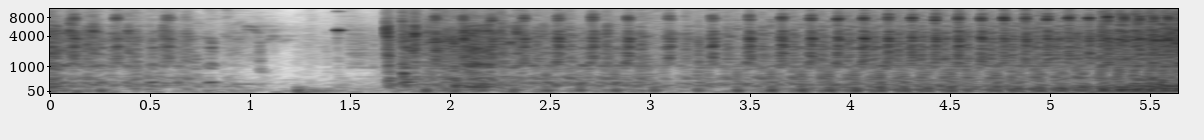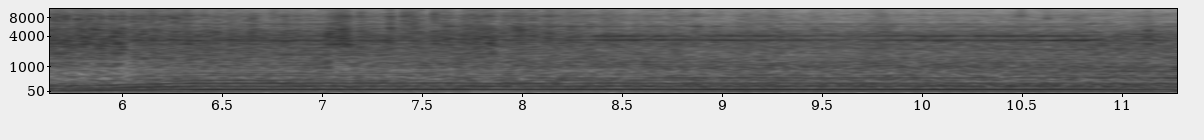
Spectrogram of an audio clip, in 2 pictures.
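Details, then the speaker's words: Old lawn mower with a bent shaft, possibly flooded after lying on its side: catches on the pull, runs rough and unevenly with a thump, then stalls shortly; afterwards seems to have no compression, cause unclear. "that didn't last too long but that doesn't sound good did you hear that did you hear that thump I heard a thump"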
